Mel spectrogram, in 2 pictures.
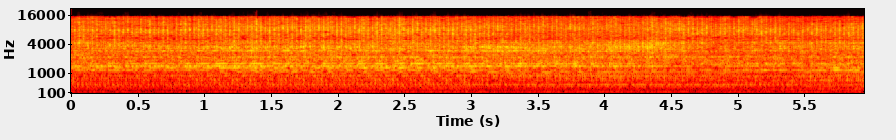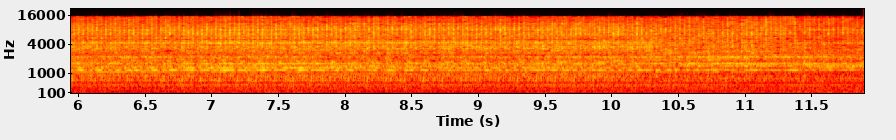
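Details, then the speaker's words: Audi engine at idle with sharp, fairly regular metallic knocking and a bright, tinny edge; an example of engine knocking. "So these next 3 videos are going to be 3 quick clips of an engine knocking, a bad PCV valve, and a bad timing chain."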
